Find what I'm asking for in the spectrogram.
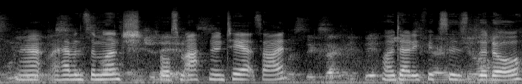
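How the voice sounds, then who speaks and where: With an Australian accent, a woman talks at a moderate pace over noticeable background noise. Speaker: family vlogger. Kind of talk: casual vlog chat. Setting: outdoors; at home. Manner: whispering.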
